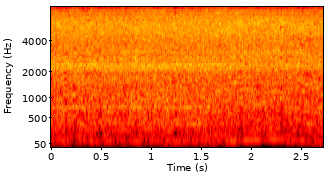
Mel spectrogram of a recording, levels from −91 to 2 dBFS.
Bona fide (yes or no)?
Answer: yes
